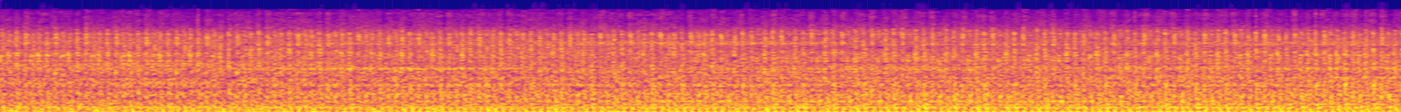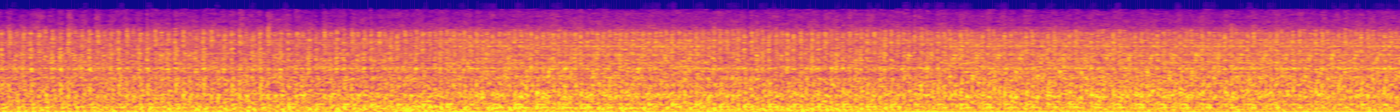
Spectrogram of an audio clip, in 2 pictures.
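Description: Diesel idling with a hard, steady knock of roughly three raps a second riding on the clatter. Knock source not pinned down.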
